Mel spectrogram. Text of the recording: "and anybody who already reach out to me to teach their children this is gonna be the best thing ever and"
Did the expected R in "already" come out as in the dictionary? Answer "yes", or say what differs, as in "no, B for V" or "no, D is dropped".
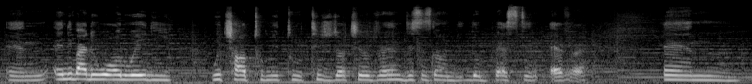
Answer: no, W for R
